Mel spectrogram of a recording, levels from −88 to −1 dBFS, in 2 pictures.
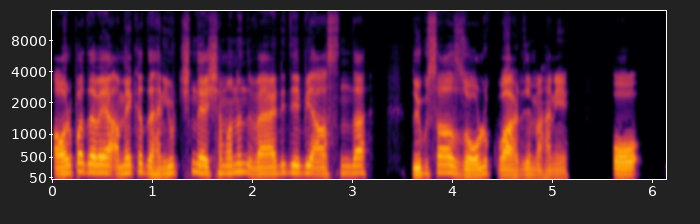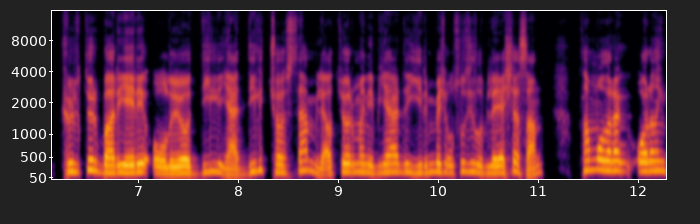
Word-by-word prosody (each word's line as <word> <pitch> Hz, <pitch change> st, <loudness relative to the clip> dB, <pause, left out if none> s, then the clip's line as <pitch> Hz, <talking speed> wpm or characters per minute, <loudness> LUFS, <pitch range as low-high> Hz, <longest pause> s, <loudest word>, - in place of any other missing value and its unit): Avrupa'da 170 Hz, +5 st, +3 dB
veya 165 Hz, 0 st, +5 dB
Amerika'da 155 Hz, -1 st, 0 dB
hani 130 Hz, +1 st, -1 dB
yurt 155 Hz, +1 st, -2 dB
dışında 185 Hz, -4 st, -3 dB
yaşamanın 155 Hz, +1 st, 0 dB
verdiği 145 Hz, +4 st, +1 dB
de 160 Hz, -2 st, +1 dB
bir 155 Hz, -4 st, +2 dB
aslında 155 Hz, +3 st, -2 dB, 0.5 s
duygusal 140 Hz, +5 st, +2 dB
zorluk 125 Hz, 0 st, +1 dB
var, 120 Hz, -2 st, +3 dB
değil 130 Hz, -, -3 dB
mi? 110 Hz, -, -4 dB
Hani, 105 Hz, -1 st, -5 dB, 0.4 s
o, 130 Hz, -1 st, +3 dB, 0.4 s
kültür 185 Hz, +2 st, -1 dB
bariyeri 165 Hz, +1 st, +4 dB
oluyor. 145 Hz, -1 st, +3 dB
Dil, 175 Hz, 0 st, -4 dB
ya 125 Hz, +1 st, -3 dB
dili 195 Hz, +5 st, -3 dB
çözsen 180 Hz, +4 st, -4 dB
bile 130 Hz, -2 st, -2 dB
atıyorum, 175 Hz, +6 st, -1 dB
hani, 165 Hz, -4 st, -2 dB
bir 160 Hz, -, -7 dB
yerde 175 Hz, 0 st, -1 dB
25-30 175 Hz, +3 st, -4 dB
yıl 165 Hz, -5 st, -3 dB
bile 150 Hz, -, +1 dB
yaşasan 155 Hz, -3 st, -1 dB, 0.4 s
tam 215 Hz, +2 st, -2 dB
olarak 210 Hz, -2 st, +3 dB
oranın 205 Hz, +1 st, +1 dB
160 Hz, 180 wpm, -21 LUFS, 140-180 Hz, 0.5 s, veya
